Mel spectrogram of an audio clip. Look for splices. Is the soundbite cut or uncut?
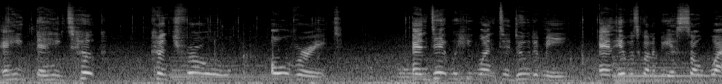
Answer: uncut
